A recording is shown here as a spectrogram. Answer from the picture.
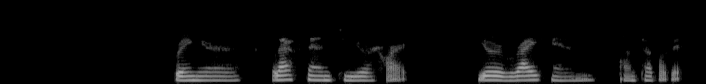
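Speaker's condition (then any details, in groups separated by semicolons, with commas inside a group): No condition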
